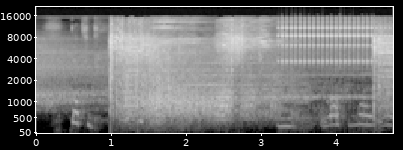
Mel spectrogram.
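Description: A game jingle chimes.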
